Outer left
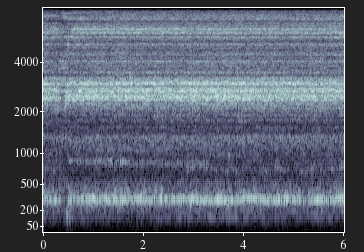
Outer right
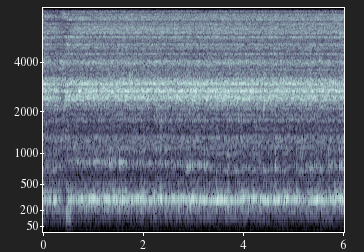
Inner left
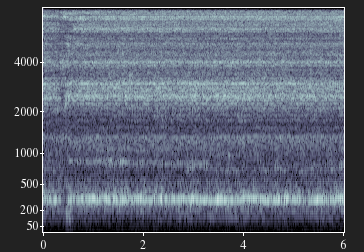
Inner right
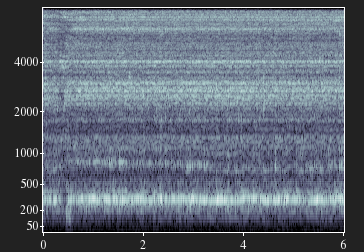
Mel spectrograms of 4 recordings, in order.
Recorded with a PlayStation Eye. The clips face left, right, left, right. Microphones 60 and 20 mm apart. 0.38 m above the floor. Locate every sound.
0.0 s running water: 80° right, 1.1 m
